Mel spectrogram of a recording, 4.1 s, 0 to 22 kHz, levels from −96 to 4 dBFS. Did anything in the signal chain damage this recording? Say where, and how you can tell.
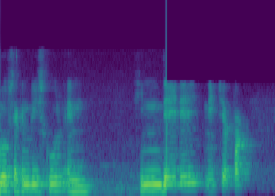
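Yes. From 2.49 s to the end, the speech suddenly goes boxy, nothing above 3.8 kHz, about 5 dB quieter, with faint new background noise roughly 45 dB down and no gap. That's likely an input switched to a poorer device at the driver stage.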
